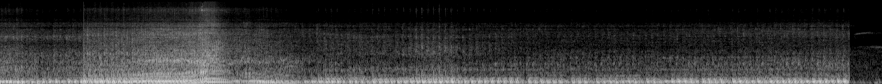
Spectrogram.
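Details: 2007 Kawasaki KX450F first start after rebuild: single-cylinder thump with a quick rev blip, then settles into a steady, even idle with no clatter; healthy, normal running.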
